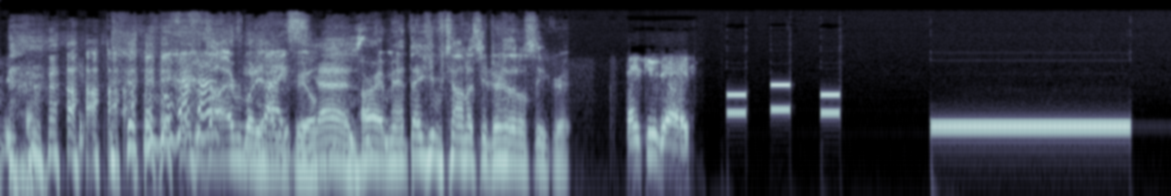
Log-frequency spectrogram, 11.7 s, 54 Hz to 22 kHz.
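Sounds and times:
laughter: 0.0 - 3.2
speech: 0.1 - 7.0
ringback tone of an outgoing phone call: 9.3 - 11.4.

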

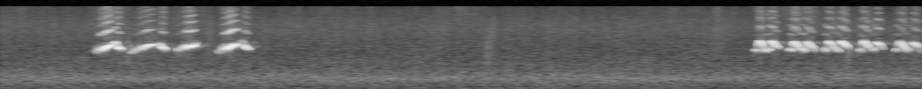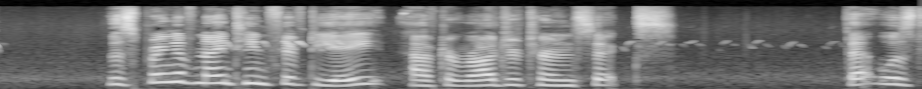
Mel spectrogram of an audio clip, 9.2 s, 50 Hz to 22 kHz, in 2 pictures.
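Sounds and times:
faint hiss: 0.0 - 9.2
mockingbird singing a repeating medley: 0.5 - 1.3, 3.8 - 9.2
speech: 5.2 - 8.0, 8.8 - 9.2.

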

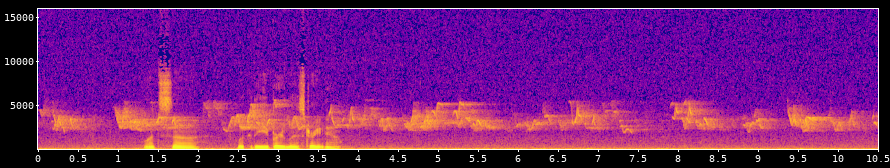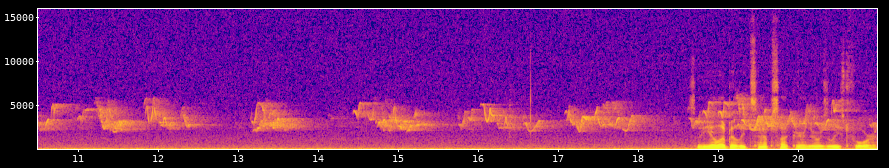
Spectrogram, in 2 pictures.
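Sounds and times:
constant low rumble of outdoor noise: 0.0 - 20.9
vireos singing whistled phrases: 0.0 - 20.9
speech: 1.3 - 3.9, 19.0 - 20.9.

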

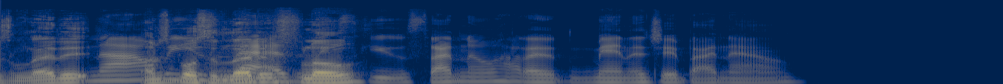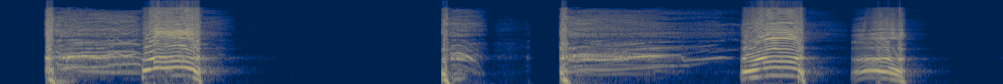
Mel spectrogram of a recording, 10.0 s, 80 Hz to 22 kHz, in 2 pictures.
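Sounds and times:
speech: 0.0 - 4.0, 9.3 - 9.6
person coughing in harsh raspy bursts: 5.2 - 6.2, 7.2 - 9.7.

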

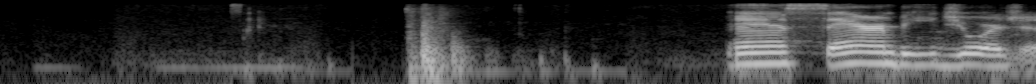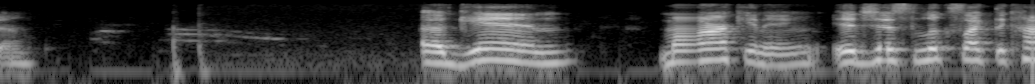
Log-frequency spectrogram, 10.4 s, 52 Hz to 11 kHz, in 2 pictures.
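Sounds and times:
door swinging shut with a solid thud: 2.0 - 2.5
speech: 3.7 - 5.4, 7.3 - 10.3.

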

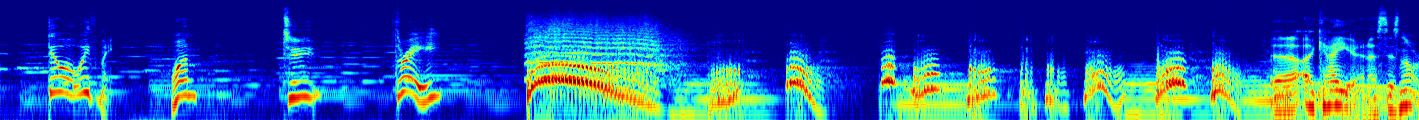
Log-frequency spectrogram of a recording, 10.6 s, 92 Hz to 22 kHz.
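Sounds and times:
speech: 0.6 - 3.4, 8.4 - 10.6
elephant trumpeting: 3.9 - 7.6
elephant grunting and rumbling calls: 4.0 - 9.4.

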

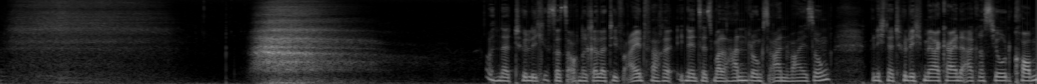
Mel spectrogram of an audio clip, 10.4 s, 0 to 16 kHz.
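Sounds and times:
deep breath in and out: 0.0 - 1.9, 2.5 - 4.3, 8.4 - 8.7
speech: 4.9 - 10.3.

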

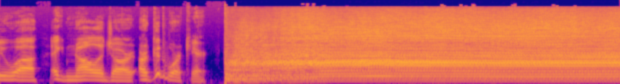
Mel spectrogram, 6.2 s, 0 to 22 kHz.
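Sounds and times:
speech: 0.0 - 2.7
pickup truck engine revving during a burnout: 2.2 - 6.1
pickup truck tires spinning in a burnout: 2.2 - 6.1.

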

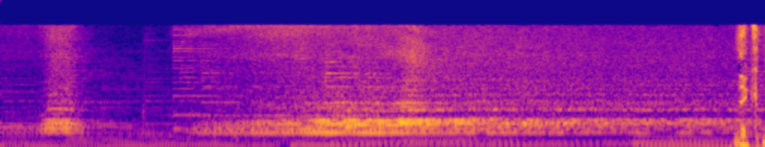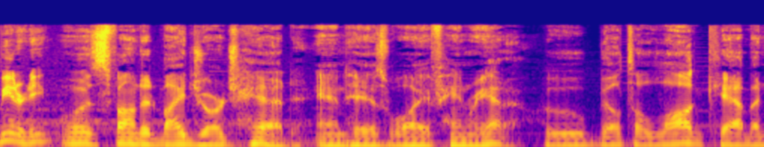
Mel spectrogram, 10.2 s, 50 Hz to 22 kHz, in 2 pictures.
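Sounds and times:
long train horn blast: 0.2 - 6.2
train rumbling past: 1.2 - 7.8
speech: 4.9 - 10.1.

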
